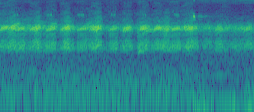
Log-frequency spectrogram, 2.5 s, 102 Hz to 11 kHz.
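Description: Frogs calling in a continuous night chorus at about 9 pm in Saitama, Japan: rhythmic, pulsing croaks repeat several times a second at an even, moderately loud level, with no talking.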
